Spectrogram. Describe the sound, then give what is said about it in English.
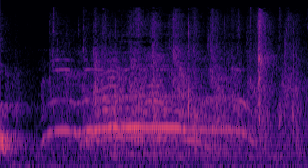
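An audience claps in answer to a question from the stage. The scattered applause has a drawn-out cheering voice rising and falling over it. “How many people are going to clap no matter what question I ask?”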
